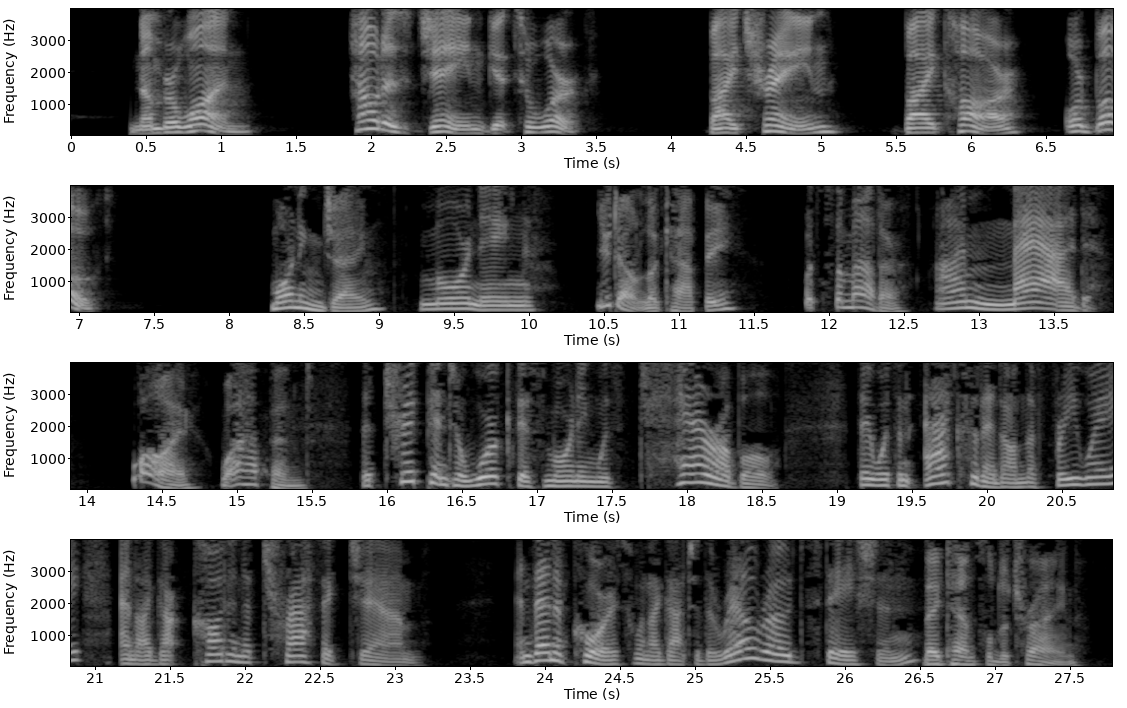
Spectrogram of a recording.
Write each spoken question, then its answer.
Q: How does Jane get to work?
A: The answer is both.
